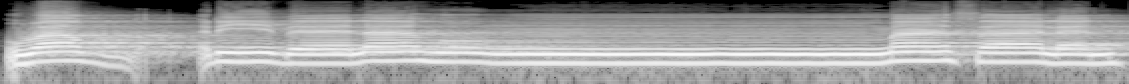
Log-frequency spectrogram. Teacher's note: huruf mim sukun bertemu dengan mim bertasdid, maka dia ditahan dan ditekan. Huruf mimnya ini tidak dibaca lagi karena sudah melebur ke sini ya.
